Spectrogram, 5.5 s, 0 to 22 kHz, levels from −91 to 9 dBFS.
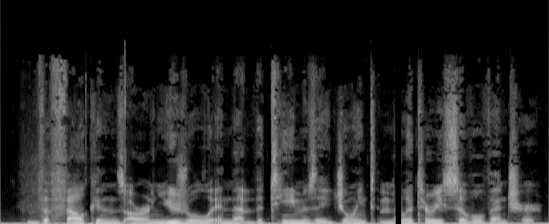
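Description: At 3.95 s, just after "team is a joint", the speech cuts to silence until 4.02 s. This is a Bluetooth dropout, likely from packets arriving too late for the headphones. About 70 ms goes missing, which fits roughly three lost packets. Sound resumes mid-stream, as if it had kept playing.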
